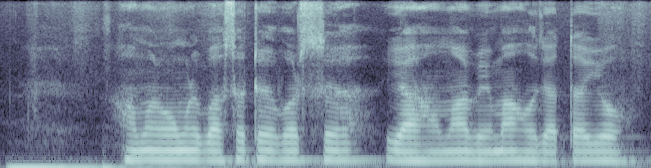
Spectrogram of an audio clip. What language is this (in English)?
Maithili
